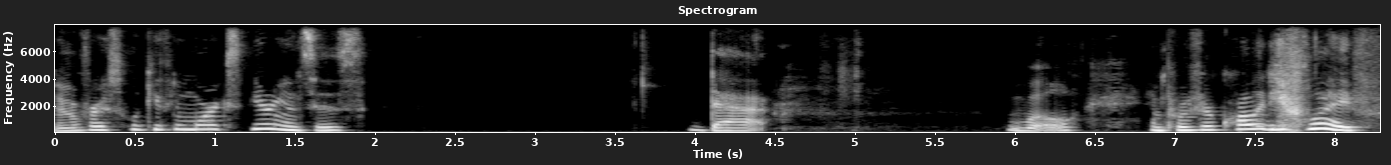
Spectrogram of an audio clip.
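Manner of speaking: words bubbling over with laughter while talking. Speaker giving advice while doing their nails, laughing while talking. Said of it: "I'm laughing because I'm getting distracted".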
